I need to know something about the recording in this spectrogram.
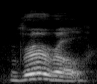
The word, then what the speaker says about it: rural: is a rural area now for the pronunciation what you need to do is make this very strange and unusual sound which is r r Ural rural the focus and the stress is on the first syllable and you need a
